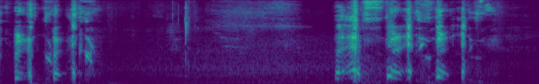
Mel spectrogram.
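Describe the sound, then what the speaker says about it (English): A burst of several sharp coughs, then a quiet pause, then another cluster of harsh coughs, loud and close. "sorry about the cough"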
